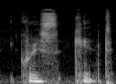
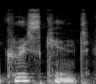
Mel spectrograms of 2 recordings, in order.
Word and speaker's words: Christkind: pronounced as Christkind. It ends with a D, but it's pronounced with a T, Christkind.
